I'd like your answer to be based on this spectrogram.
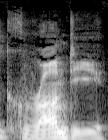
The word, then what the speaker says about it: Grande: She says Grande.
